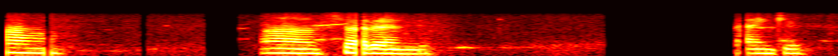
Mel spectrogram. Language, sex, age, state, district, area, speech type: Telugu, female, 18-30, Andhra Pradesh, Anantapur, urban, conversation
